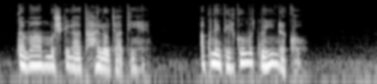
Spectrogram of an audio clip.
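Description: An older woman speaks calmly, close by.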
